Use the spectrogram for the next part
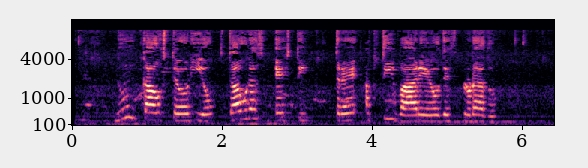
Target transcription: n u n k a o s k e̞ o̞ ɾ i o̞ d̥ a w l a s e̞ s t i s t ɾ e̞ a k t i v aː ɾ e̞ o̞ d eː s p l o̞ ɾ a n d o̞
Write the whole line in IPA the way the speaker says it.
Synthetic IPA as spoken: n u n k a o s t e̞ o̞ ɾ i o̞ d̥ a w ɾ a s e̞ s t i t ɾ e̞ a k t i v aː ɾ e̞ o̞ d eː s p l o̞ ɾ a d o̞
